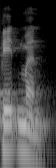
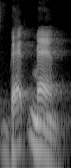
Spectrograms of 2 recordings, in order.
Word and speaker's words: Bateman: And a lot of people like to mispronounce my family name as Batman. I'm not Batman. As you can see, between the bat and the man, there's an E there.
